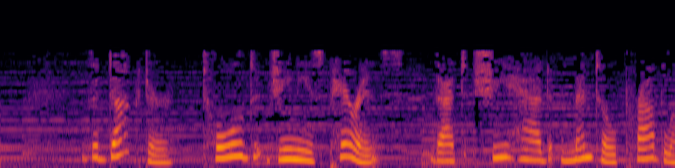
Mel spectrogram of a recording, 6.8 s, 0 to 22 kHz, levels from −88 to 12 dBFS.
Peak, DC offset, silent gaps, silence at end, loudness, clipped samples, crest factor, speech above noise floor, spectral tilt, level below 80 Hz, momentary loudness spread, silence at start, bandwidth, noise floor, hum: -6 dBFS; under 0.1%; none; 0 s; -23 LUFS; under 0.1%; 16 dB; 23 dB; -7 dB/octave; -56 dBFS; 13 LU; 0 s; 6.4 kHz; -45 dBFS; none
